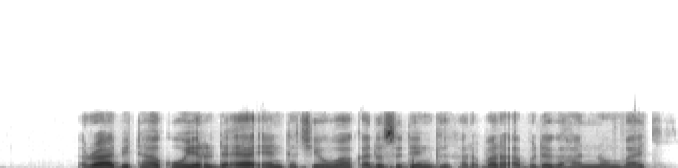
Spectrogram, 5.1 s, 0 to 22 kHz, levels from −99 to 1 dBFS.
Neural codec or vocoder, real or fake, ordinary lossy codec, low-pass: none; real; AAC, 64 kbps; 7.2 kHz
